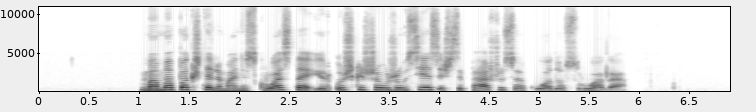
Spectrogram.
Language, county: Lithuanian, Kaunas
